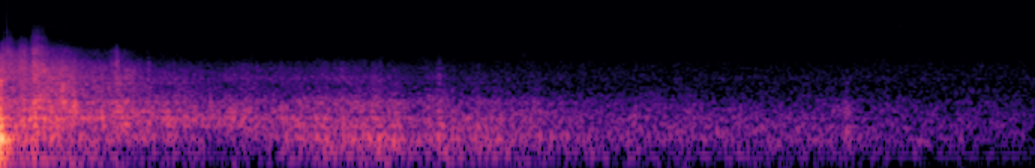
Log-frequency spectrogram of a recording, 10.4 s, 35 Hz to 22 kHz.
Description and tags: Large explosion - dynamite during a fiesta in the Sacred Valley, Cuzco, Peru. Long natural mountain echo.Recorded with a Canon s21s.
